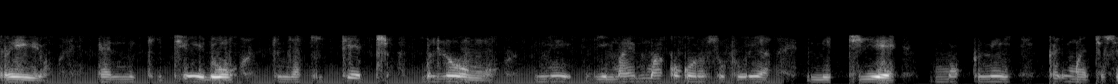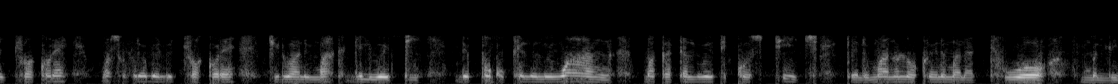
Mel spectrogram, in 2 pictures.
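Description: RealAudio 14.4 codec damage runs throughout this speech: nothing passes above 3.8 kHz, and the heavy gargly muffling fits an 8 kbit/s dial-up-era coder.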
